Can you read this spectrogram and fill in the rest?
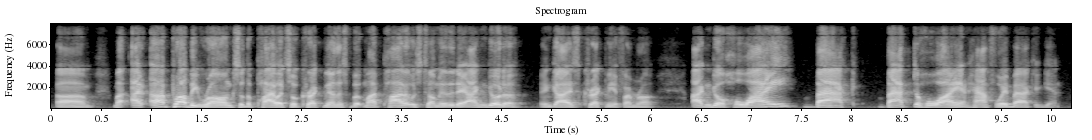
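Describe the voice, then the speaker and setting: A middle-aged man in casual conversation as a guest, telling stories with animated bursts of excitement. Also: vocal fry. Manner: animated, quick storyteller, rising to excited highs. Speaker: guest speaker.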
